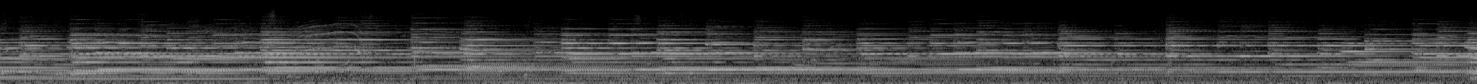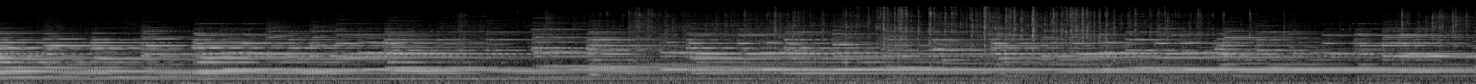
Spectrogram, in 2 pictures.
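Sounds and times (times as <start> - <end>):
carillon concert: 0.0 - 29.5.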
